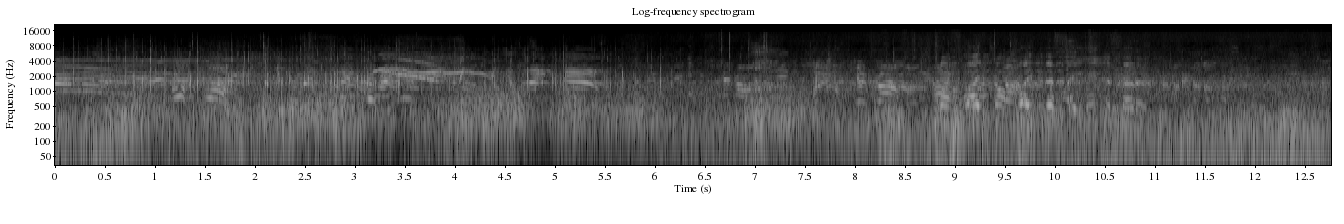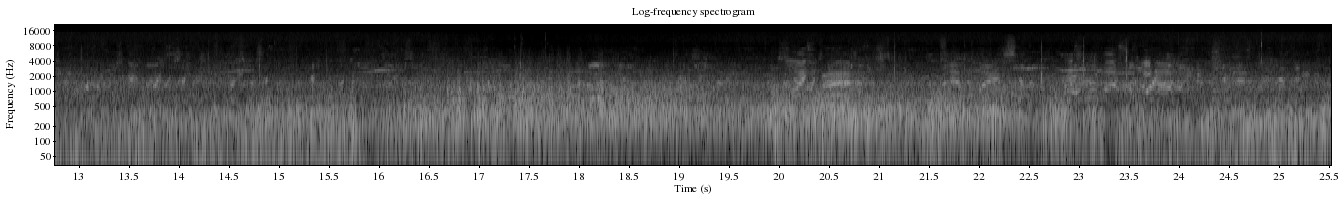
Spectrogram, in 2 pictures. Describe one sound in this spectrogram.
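Young men shout and call out across an open field, far off.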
